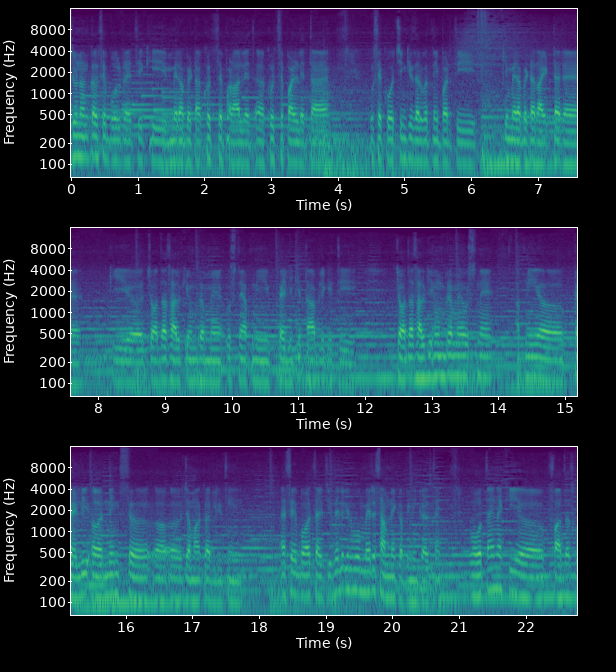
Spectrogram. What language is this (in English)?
Hindi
